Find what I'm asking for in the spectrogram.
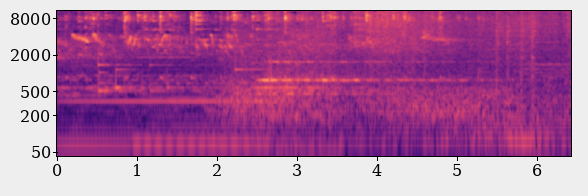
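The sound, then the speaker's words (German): A train runs steadily along the rails, a loud rumbling roar with metallic squeals and faint clinks, with no voices. “Als wir aus dem Zug steigen, sehen wir Autos.”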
